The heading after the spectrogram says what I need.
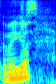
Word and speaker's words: Farmiga: So we've got I'm pretty sure I'm going to butcher this, but Vera, is it Farmiga? Is that how you pronounce it? Yep. Yeah. Yep. Farmiga.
